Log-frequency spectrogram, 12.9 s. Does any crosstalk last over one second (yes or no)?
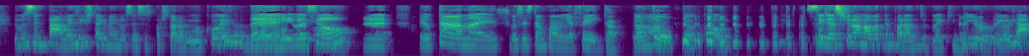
yes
